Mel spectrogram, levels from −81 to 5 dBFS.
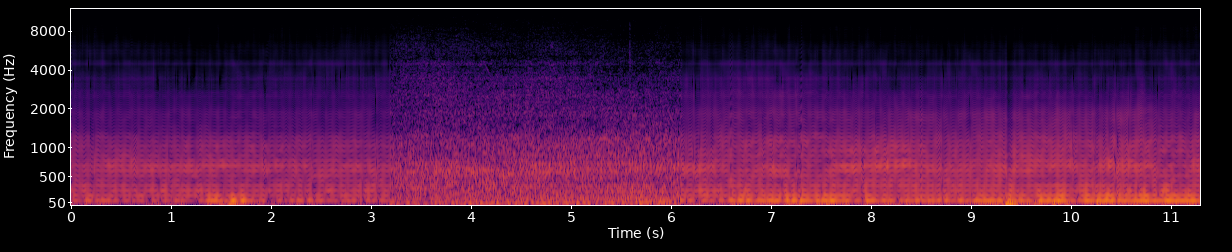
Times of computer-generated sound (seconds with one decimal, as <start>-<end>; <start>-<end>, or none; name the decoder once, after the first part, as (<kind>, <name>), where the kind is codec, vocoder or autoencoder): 0.0-3.2 (vocoder, BigVGAN v2); 6.1-11.3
